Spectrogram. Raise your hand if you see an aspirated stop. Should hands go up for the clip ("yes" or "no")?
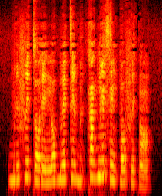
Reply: no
